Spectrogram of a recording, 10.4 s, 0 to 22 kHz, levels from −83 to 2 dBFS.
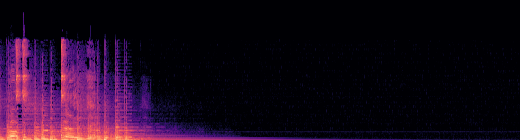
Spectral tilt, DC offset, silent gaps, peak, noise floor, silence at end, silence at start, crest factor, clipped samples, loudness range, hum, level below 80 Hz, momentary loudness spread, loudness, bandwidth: -5.5 dB/octave; under 0.1%; none; 0 dBFS; -69 dBFS; 7.15 s; 0 s; 18 dB; under 0.1%; 22 LU; none; -24 dBFS; 23 LU; -14 LUFS; 16.5 kHz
